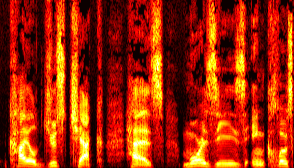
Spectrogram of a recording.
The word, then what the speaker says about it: Juszczyk: The Harvard guys in question are Matt Burke, who is the center, and his fullback who went to school is Kyle Juszczyk. I think it's Juszczyk. He has an interesting, almost impossible to pronounce name, J-U-S-Z-C-Z-Y-K.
